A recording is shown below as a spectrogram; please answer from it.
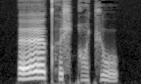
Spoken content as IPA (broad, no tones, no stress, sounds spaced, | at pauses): ɛː t̪ʰ ɘ ʃ q ɔ̤ t͡ʃ u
